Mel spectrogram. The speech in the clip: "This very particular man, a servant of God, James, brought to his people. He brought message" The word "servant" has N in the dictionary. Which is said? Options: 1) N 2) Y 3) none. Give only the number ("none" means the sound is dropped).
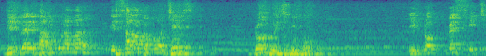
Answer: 3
